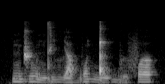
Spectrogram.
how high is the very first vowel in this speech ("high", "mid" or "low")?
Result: high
